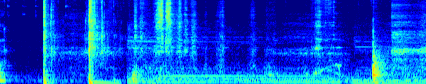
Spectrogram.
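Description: Stainless steel cocktail shaker tins being opened: two sharp metallic knocks about half a second apart as the seal of the shaker is broken, then light handling and a clink near the end as the separated tins meet the bar.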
